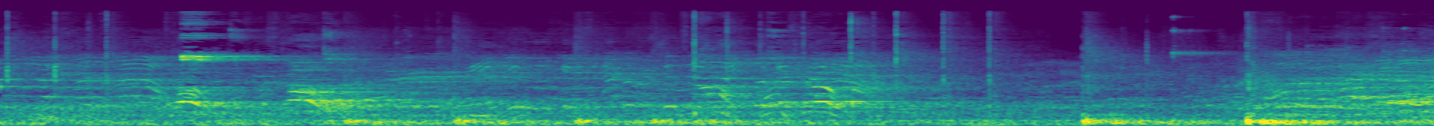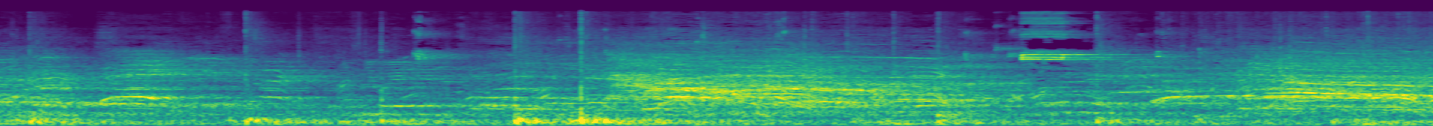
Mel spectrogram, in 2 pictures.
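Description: Volleyballs being hit and bouncing on a hardwood gym floor, with players and spectators calling out and chattering, all echoing in a large gymnasium. The voices and ball hits grow busier and louder in the second half.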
